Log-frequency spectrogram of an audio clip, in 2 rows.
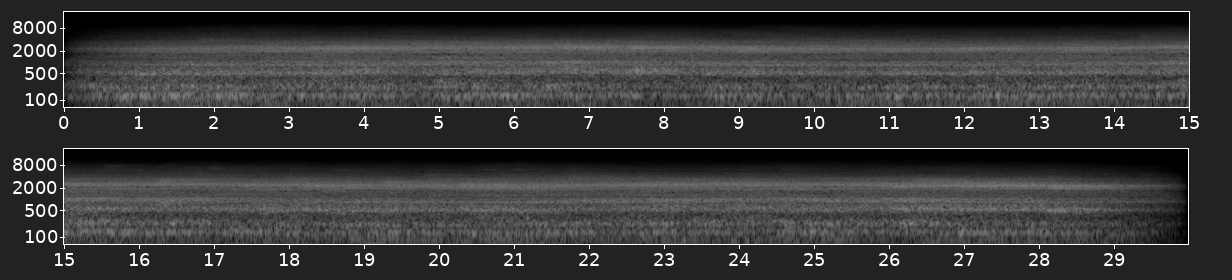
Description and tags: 02 Otherworld, Flat, Ghostly Breaths, Spacious, Eerie, Drone, Evolving, Flowing, Underwater, Dive Deep 2 Freebie
Enjoy my new generation of udnerwater ambiences. Will be happy for any feedback.
Check the full collection here:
